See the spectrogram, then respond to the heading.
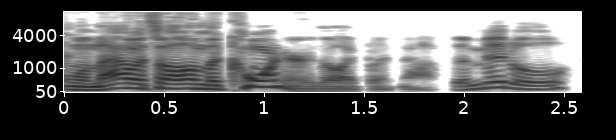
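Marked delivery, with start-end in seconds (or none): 0.0-1.3 loud, very high-pitched incredulous retort; mock exasperated parent. Acted parent arguing back. 1.5-2.5 put-on high-pitched protesting child; mock kid's comeback.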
